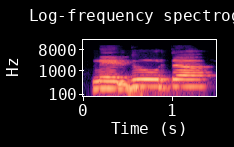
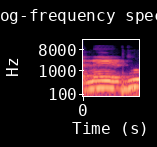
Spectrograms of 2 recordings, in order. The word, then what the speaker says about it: निर्धूत: निर्धूत को थोड़ा खींचो, रेफ है ना, अगर आप निर्धूत छोड़ दोगे तो आपका कलिल आत्मन टूटेगा, देगा, ठीक है।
